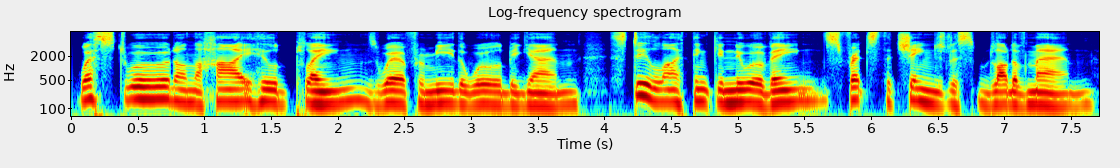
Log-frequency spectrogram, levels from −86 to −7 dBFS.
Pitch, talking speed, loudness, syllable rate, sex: 140 Hz, 185 wpm, -16 LUFS, 4.2 syllables/s, male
